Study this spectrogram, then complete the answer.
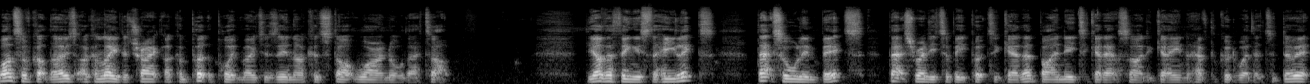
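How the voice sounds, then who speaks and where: Speaking with a British accent at a fairly quick pace, a man lets his loudness swing widely. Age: 60s. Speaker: model railway hobbyist. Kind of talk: hobby tutorial. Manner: hesitant, frequent ums.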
